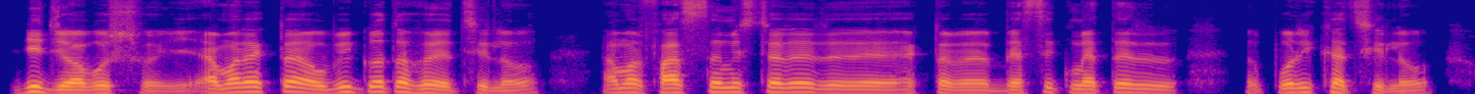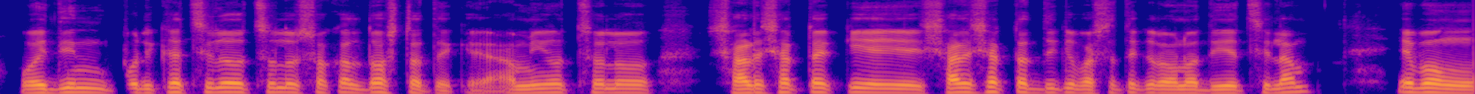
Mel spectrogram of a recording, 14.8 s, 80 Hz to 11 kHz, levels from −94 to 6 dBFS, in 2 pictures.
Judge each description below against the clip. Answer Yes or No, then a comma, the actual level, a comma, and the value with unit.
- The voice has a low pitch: No, medium, 145 Hz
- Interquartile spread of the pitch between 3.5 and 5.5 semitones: No, average, 3.1 semitones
